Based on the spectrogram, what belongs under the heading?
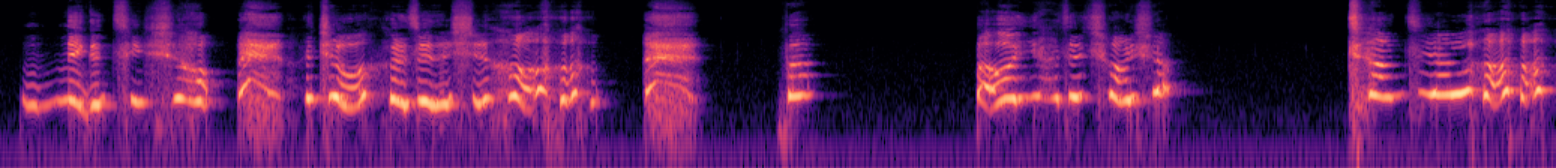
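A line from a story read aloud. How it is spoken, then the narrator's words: Crying. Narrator (Chinese): 夏丽金哭着说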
